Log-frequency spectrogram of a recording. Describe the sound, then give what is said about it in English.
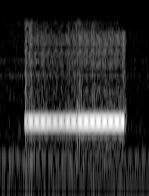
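A steady single-pitch telephone tone sounds while a call connects. It holds for about two seconds, alone and fairly loud, then cuts off cleanly. “Sure does take a while for phone calls to connect.”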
